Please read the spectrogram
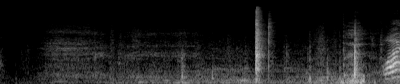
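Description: A Nerf dart blaster firing with a sharp snap about two and a half seconds in, then a duller thump a second later, over rumble from the camera being handled.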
